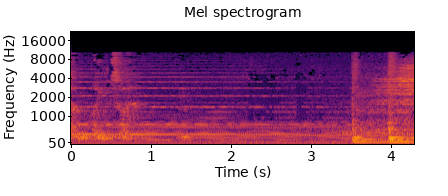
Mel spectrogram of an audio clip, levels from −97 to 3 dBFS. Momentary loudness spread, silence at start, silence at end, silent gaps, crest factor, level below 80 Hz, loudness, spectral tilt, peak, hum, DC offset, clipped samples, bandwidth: 13 LU; 0 s; 0 s; none; 20 dB; -38 dBFS; -30 LUFS; -4.5 dB/octave; -8 dBFS; 50 Hz at -45 dBFS; under 0.1%; under 0.1%; 10.5 kHz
